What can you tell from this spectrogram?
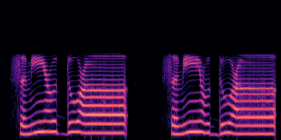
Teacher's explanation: आगे हमजा ज़ेर ई, वक्फ की सूरत में क्या है, हमजा के ऊपर जज़्म आएगी, फिर हम झटका देंगे। ये रूल भी आपको हर लेसन में बताया जाता है कि कुरान पाक में जहाँ पर भी हमजा के ऊपर जज़्म आएगी हम झटका देंगे।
